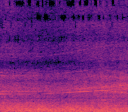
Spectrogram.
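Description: A jet aircraft engine roars in a steady, dense, continuous rush of noise, unbroken and without any voices.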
